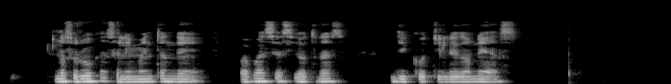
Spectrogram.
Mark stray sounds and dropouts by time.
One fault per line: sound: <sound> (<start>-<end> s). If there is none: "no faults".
sound: thud (5.7-5.8 s)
